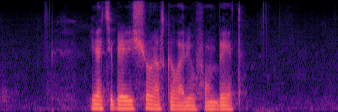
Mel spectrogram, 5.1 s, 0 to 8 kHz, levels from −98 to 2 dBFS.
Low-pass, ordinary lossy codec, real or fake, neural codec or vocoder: none; none; fake; codec, 16 kHz, 2 kbps, FreqCodec, larger model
